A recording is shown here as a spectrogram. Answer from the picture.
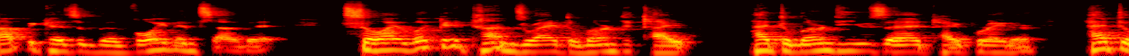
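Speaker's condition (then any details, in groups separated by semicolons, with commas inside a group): Cerebral palsy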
